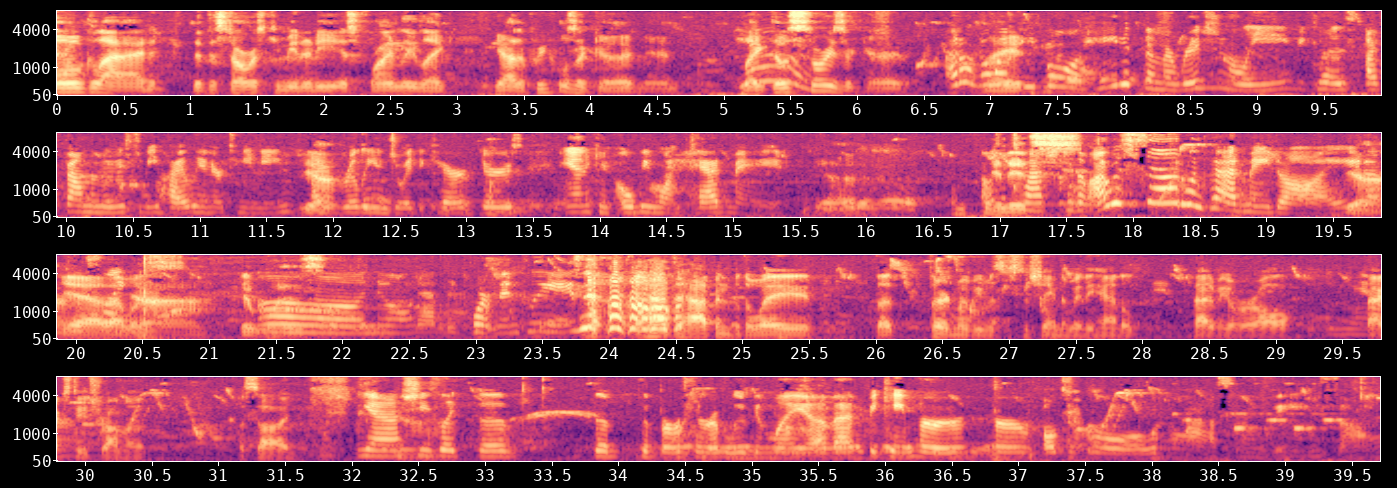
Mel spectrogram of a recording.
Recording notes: It's our first live show! Recorded during Star Wars Day at Storybook Gardens, right here in London. The interviews we conducted during Star Wars Day at Storybook Gardens. (The audio may be a little rough at points - bear with us as we work out the kinks of recording live!).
